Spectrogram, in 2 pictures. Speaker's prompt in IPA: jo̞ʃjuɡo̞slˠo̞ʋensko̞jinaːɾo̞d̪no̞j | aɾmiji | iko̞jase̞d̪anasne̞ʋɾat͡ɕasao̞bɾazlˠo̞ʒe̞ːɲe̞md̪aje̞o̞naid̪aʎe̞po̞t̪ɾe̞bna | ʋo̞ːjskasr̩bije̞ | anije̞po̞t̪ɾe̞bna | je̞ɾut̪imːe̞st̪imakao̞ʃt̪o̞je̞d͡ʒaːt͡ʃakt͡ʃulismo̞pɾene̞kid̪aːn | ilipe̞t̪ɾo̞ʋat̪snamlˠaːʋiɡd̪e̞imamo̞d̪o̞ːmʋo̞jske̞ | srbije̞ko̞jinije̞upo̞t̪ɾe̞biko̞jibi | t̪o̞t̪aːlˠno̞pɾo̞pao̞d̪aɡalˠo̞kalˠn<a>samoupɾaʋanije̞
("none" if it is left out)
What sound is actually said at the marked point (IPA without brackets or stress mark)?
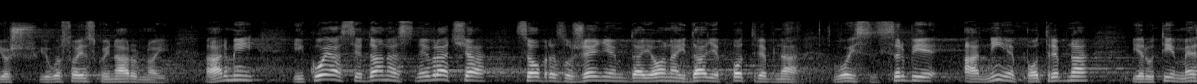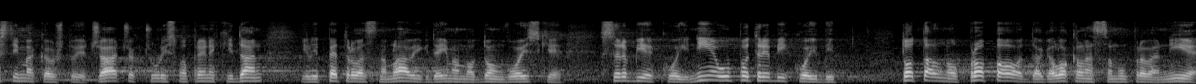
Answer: a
